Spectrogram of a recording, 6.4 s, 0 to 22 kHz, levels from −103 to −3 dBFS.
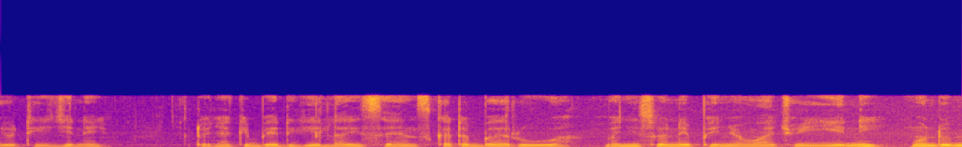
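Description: From 1.64 s, just after "to nyaka", automatic gain rising lifts the level about 10 dB by 6.37 s, swelling the speech and background together.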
